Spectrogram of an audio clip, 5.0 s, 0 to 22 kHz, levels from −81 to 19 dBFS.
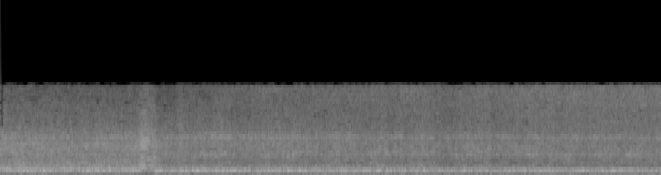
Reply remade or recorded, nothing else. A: remade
